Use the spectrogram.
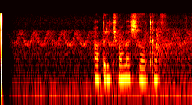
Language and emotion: Russian, neutral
